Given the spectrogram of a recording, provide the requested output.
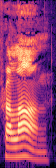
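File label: "prolong", US English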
